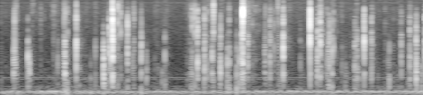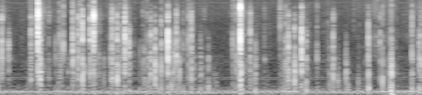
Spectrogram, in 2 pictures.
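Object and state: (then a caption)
Plastic foil bag being crinkled. A small glossy plastic foil toy blind bag is held in both hands and crinkled and squeezed with the fingertips. The result is a continuous run of bright, sharp crinkles and crackles, with louder snapping peaks scattered throughout over a faint steady low hum.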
